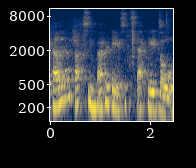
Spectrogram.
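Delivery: ordinary talk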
